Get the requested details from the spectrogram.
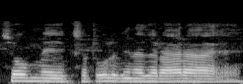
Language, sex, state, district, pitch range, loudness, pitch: Hindi, male, Haryana, Charkhi Dadri, 135-145 Hz, -14 LUFS, 140 Hz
